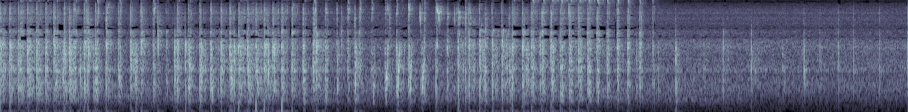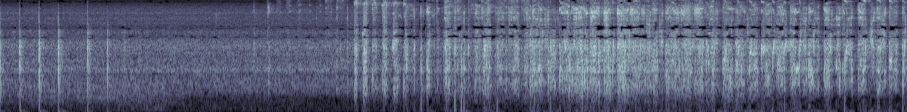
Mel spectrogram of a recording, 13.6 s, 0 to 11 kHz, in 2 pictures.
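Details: Pre-dawn rattle from a common noctule roost in a tree hollow near Ibbenbüren, Germany, 17 August 2019. Rapid clicking chatter fills the opening seconds, drops to a soft hiss with sparse ticks, then returns as a loud, buzzing crackle.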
